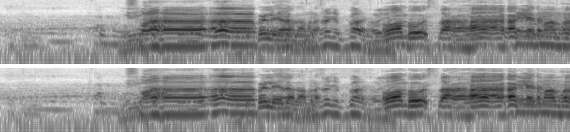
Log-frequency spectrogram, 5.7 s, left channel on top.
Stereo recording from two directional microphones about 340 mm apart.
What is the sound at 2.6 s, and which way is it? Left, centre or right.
Speech, right.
